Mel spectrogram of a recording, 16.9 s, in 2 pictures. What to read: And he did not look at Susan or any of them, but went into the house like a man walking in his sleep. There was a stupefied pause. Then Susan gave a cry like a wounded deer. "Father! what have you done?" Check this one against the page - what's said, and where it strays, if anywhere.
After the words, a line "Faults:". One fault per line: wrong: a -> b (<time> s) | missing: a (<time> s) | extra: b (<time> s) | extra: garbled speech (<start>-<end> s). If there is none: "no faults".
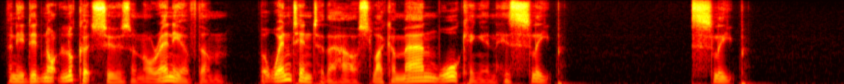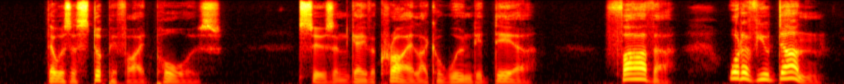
And he did not look at Susan or any of them, but went into the house like a man walking in his sleep sleep. There was a stupefied pause. Susan gave a cry like a wounded deer. "Father! what have you done?"
Faults:
extra: sleep (6.9 s)
missing: Then (10.7 s)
